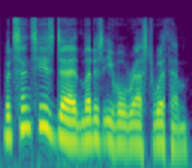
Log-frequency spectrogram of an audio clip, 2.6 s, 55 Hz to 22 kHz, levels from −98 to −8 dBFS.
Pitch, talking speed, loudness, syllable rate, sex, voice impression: 155 Hz, 260 wpm, -18 LUFS, 5.3 syllables/s, male, masculine, adult-like, tensed, slightly powerful, slightly bright, clear, sincere, calm, friendly, reassuring, wild, kind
